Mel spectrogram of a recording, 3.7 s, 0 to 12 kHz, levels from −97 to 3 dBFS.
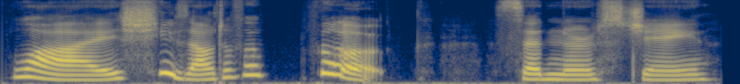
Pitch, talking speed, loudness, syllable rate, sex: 245 Hz, 145 wpm, -16 LUFS, 3.7 syllables/s, female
